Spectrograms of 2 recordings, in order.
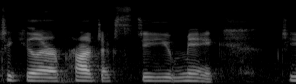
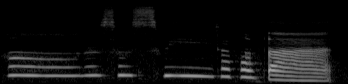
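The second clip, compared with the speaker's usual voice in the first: delighted; 13 semitones higher, much slower than usual. Real, not acted. Reading a sweet sale comment.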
